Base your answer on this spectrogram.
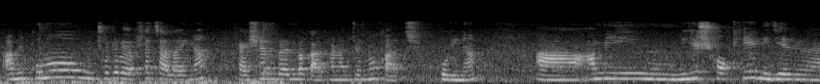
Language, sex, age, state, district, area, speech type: Bengali, female, 45-60, West Bengal, Birbhum, urban, spontaneous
